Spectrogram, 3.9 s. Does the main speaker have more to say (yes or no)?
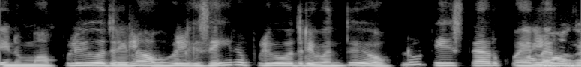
no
